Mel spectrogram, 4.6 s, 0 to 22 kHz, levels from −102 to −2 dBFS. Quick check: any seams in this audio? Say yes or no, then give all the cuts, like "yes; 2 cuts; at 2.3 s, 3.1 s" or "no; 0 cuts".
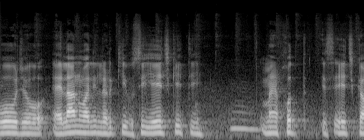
no; 0 cuts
